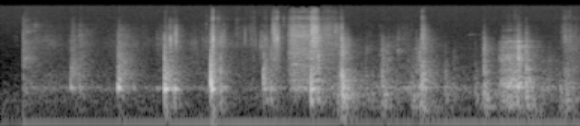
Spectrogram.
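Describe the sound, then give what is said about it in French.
A refrigerator door is pulled open in a kitchen to take out a bottle of orange juice, followed by a string of clunks and rattles as items inside shift and knock together, with no one speaking. “Ouvrez le réfrigérateur pour prendre une bouteille de jus d'orange.”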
